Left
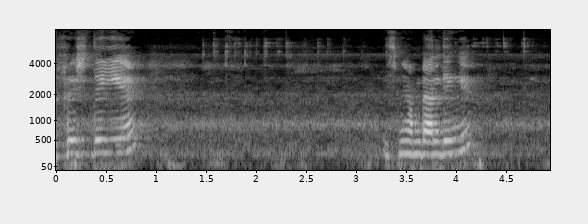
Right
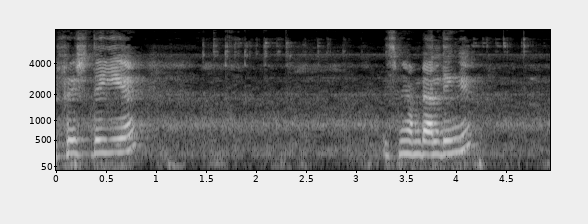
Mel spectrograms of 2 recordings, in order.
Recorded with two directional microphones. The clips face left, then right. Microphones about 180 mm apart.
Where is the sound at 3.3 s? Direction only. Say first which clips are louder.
Right 1 dB; 15° right (ahead or behind).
